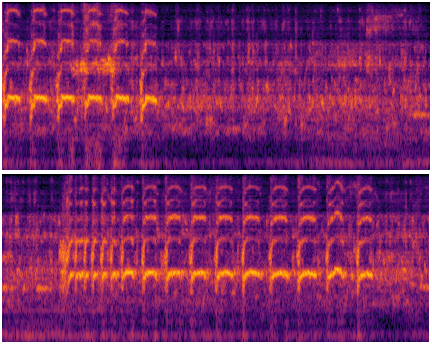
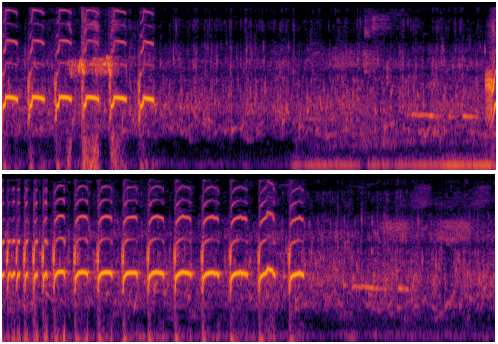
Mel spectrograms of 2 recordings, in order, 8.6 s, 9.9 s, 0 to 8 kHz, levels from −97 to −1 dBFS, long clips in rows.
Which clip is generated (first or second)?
first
